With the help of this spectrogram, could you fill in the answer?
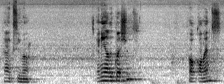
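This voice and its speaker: A man's voice: on the high side, a little slow. Man moderating a panel in an echoey hall. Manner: conversational, with frequent restarts and fillers. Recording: echoey hall with faint noise.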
